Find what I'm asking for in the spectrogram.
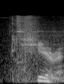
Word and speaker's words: Sheeran: Frank Sheeran. Am I saying that right? – Yeah, you said right.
